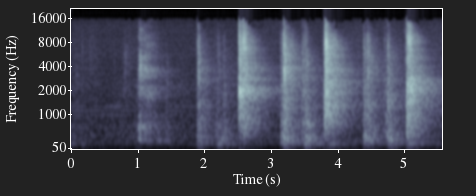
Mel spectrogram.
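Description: Young girls shout loudly on a stage in an echoing hall.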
